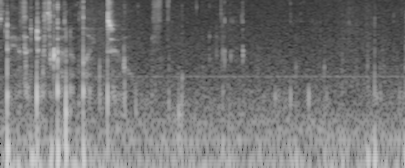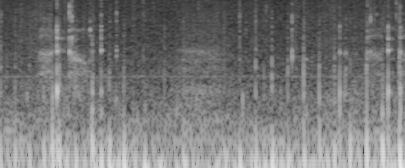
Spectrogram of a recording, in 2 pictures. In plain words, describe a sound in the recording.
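A makeup sponge taps softly against skin, close to a microphone.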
